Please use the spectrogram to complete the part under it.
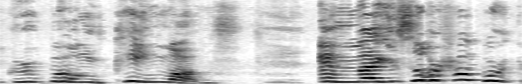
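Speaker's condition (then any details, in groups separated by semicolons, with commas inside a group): Physical speech impairment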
